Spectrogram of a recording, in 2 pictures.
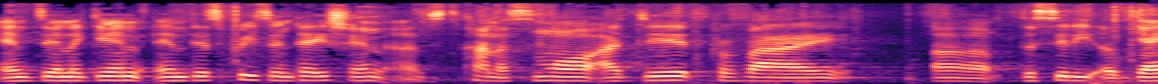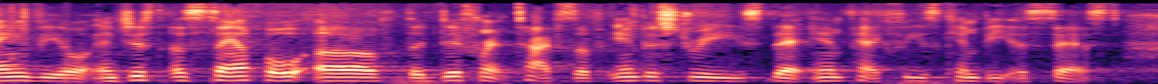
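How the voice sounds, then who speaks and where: Amid noticeable background noise, a woman with a very deep, low voice speaks in a monotone, flat way with hardly any pauses. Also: moderate pace. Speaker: consultant presenter. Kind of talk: presentation. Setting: city council meeting.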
